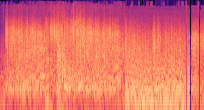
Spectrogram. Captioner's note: explosions booming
